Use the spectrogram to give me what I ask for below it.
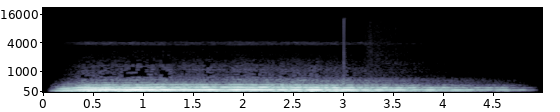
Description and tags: Organic moan sound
